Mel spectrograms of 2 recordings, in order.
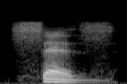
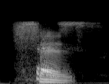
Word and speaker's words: says: gareth william says right it looks like say but it's not say when it's in the third person it's pronounced as if it has an e in it says says so that's really important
